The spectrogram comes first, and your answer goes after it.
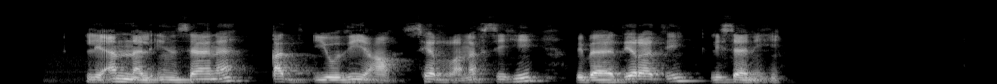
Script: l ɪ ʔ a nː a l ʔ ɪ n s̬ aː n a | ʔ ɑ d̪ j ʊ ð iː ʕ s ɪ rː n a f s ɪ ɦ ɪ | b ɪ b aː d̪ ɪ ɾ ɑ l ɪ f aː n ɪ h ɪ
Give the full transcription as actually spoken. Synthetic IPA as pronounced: l ɪ ʔ a nː a l ʔ ɪ n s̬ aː n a | q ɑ d̪ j ʊ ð iː ʕ s ɪ rː n a f s ɪ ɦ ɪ | b ɪ b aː d̪ ɪ ɾ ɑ l ɪ s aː n ɪ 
